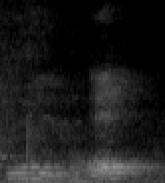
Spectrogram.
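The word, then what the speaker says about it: 부엌: 부억 이렇게 기억으로 바꿔주는 음절의 끝소리 규칙이 발생하는 거죠.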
